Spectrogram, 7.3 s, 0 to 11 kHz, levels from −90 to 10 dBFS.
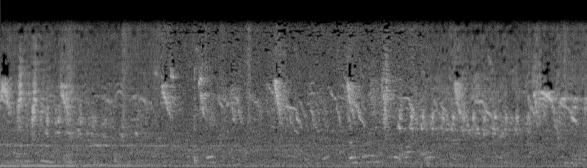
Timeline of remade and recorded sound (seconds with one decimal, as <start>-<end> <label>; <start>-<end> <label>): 0.0-2.0 remade; 2.0-5.3 recorded; 5.3-7.3 remade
